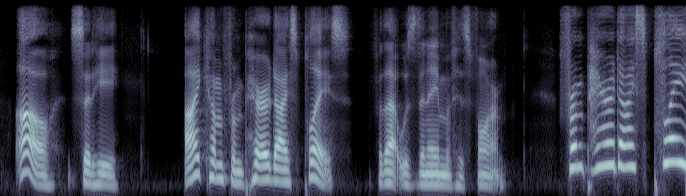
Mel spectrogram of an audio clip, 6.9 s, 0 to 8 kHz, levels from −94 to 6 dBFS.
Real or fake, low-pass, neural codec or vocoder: fake; 7.2 kHz; codec, 24 kHz, 1.2 kbps, DualCodec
